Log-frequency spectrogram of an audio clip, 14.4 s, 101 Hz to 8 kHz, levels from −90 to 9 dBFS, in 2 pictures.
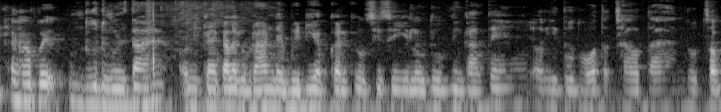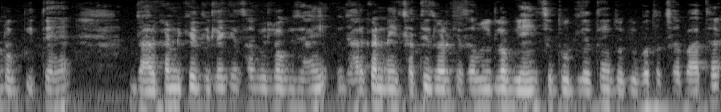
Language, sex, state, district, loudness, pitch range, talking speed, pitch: Hindi, male, Bihar, Purnia, -24 LUFS, 120-130 Hz, 230 wpm, 125 Hz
